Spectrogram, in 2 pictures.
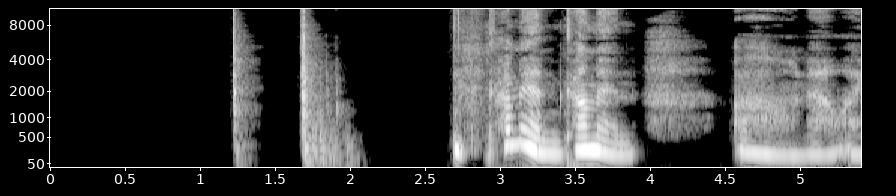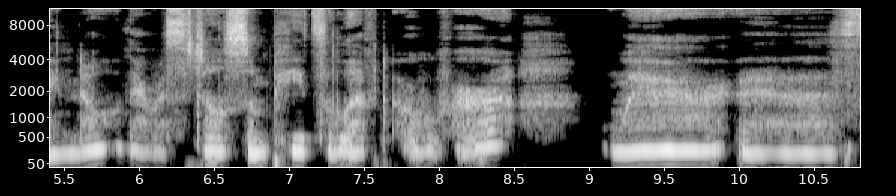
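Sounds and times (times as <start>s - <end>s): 
wooden door swinging shut: 1.2s - 2.1s
speech: 2.7s - 10.8s.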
